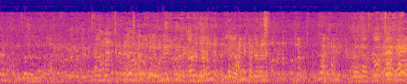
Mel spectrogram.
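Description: Several people talking over one another in a crowd, a steady chatter of overlapping voices with no single clear speaker.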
